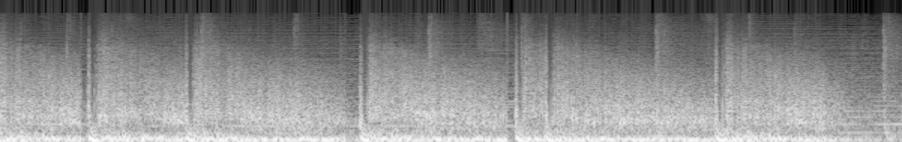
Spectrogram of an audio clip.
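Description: Explosions: a sustained heavy rumble with several sharp blast cracks going off through it, easing off near the end.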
